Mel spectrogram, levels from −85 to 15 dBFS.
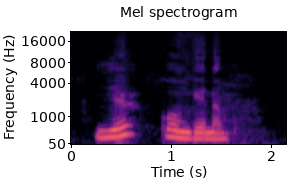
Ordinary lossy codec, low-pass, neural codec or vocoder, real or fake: none; none; codec, 44.1 kHz, 7.8 kbps, Pupu-Codec; fake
